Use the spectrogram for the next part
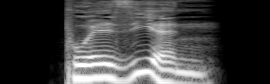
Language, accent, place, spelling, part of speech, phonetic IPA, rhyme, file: German, Germany, Berlin, Poesien, noun, [ˌpoeˈziːən], -iːən, De-Poesien.ogg
- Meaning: plural of Poesie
